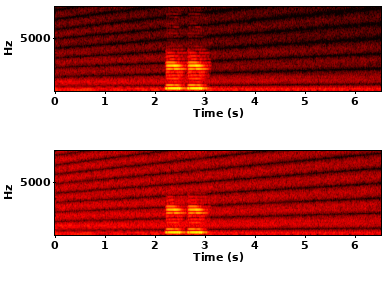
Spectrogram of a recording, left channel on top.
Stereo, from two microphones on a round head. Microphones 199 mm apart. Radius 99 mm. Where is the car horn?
15° left (ahead or behind).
